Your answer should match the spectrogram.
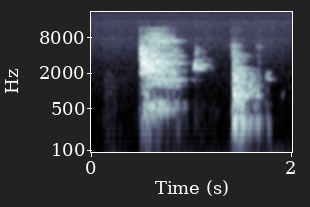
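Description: A person clearing their throat twice, softly: two short rasping sounds, the second shorter.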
